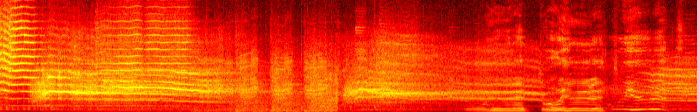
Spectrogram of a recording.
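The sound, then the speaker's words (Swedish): A loud, drawn-out booming call of bitterns imitated by a voice: a harsh, wavering howl that falls into several deep, swooping moans with short pauses between them. “Ni rördromar kanske är små fåglar. Men vi har mycket starka röster.”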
